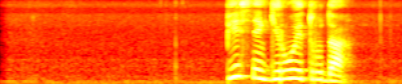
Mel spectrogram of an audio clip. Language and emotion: Russian, positive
